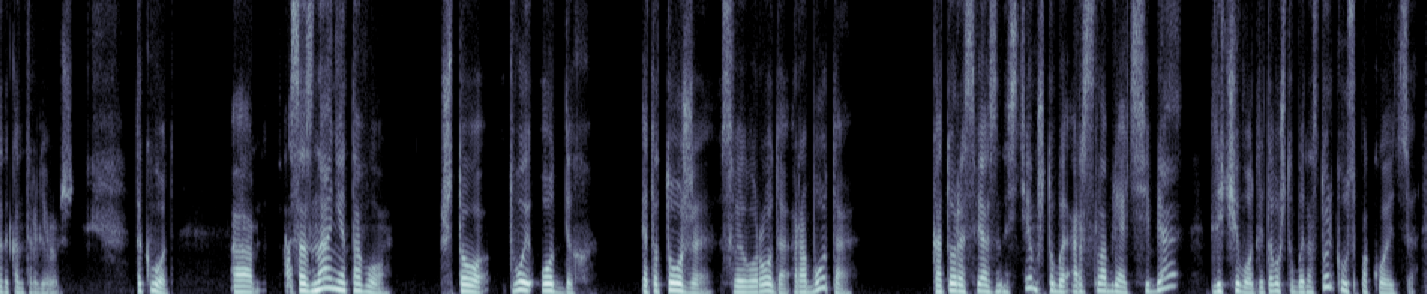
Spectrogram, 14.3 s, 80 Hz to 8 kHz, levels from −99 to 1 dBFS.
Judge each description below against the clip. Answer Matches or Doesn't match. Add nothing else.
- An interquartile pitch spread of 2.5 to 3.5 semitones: Doesn't match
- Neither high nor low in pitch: Matches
